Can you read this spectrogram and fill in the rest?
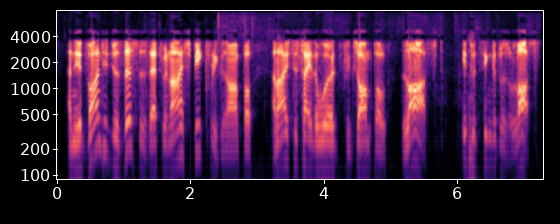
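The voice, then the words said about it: British-type accent. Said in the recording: “As you can hear, I've got a British-type accent.”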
